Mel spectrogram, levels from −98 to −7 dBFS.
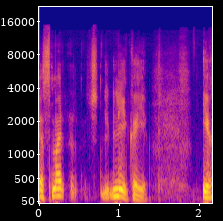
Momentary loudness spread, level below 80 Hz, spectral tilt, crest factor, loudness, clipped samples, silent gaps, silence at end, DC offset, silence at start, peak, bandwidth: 22 LU; -48 dBFS; -6 dB/octave; 18 dB; -20 LUFS; under 0.1%; none; 0 s; under 0.1%; 0 s; -4 dBFS; 13.5 kHz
